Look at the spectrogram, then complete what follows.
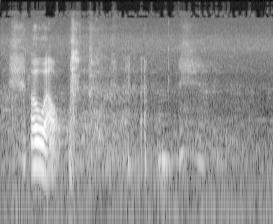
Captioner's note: laughter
